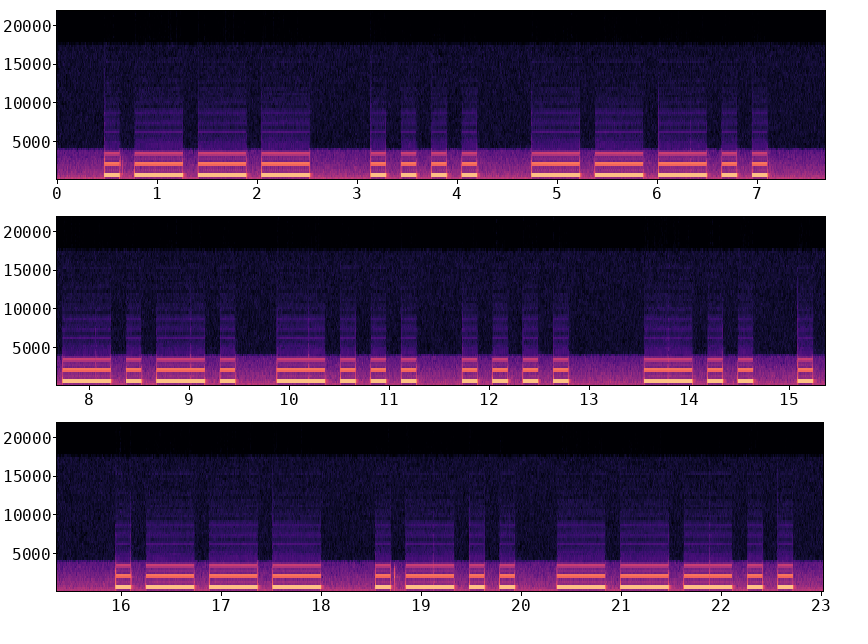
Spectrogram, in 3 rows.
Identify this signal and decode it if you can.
Morse code, heard as a keyed tone, about 8 wpm, 700 Hz. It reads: JH8CBH DE JL8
